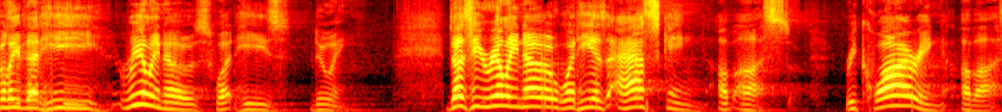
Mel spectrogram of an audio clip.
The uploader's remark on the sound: At Redeemer Presbyterian Church in Charleston, SC, our senior pastor was back in the pulpit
